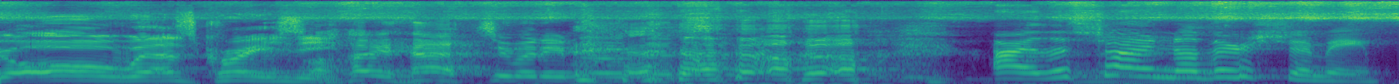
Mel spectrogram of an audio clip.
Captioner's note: chuckling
